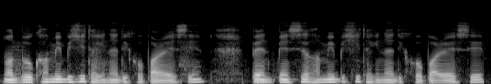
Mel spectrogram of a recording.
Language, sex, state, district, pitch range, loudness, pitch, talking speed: Nagamese, male, Nagaland, Kohima, 100-115 Hz, -19 LUFS, 105 Hz, 185 wpm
